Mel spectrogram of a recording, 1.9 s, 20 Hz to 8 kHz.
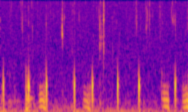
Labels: {"label": "biophony, knock croak", "recorder": "SoundTrap 300"}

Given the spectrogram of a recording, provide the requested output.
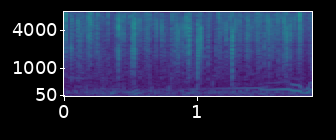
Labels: {"label": "biophony, cascading saw", "recorder": "SoundTrap 600 or HydroMoth"}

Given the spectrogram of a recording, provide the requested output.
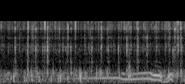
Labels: {"label": "biophony, cascading saw", "recorder": "HydroMoth"}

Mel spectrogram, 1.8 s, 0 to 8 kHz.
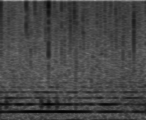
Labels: {"label": "biophony, midshipman", "recorder": "SoundTrap 500"}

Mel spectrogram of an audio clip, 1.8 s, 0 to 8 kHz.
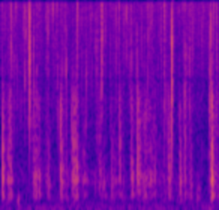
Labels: {"label": "biophony, sea urchins (Echinidae)", "recorder": "SoundTrap 600 or HydroMoth"}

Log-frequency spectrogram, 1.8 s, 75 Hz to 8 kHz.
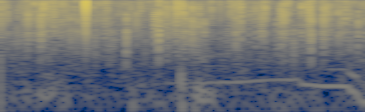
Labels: {"label": "biophony, cascading saw", "recorder": "SoundTrap 600 or HydroMoth"}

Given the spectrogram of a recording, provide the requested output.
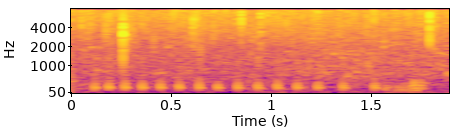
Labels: {"label": "biophony, pulse", "recorder": "SoundTrap 500"}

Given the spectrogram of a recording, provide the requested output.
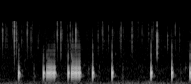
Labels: {"label": "biophony, knock croak", "recorder": "SoundTrap 300"}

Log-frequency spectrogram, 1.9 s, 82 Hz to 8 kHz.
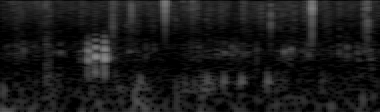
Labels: {"label": "biophony", "recorder": "SoundTrap 500"}
{"label": "biophony, damselfish", "recorder": "SoundTrap 500"}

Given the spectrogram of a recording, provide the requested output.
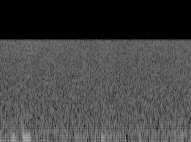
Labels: {"label": "ambient", "recorder": "HydroMoth"}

